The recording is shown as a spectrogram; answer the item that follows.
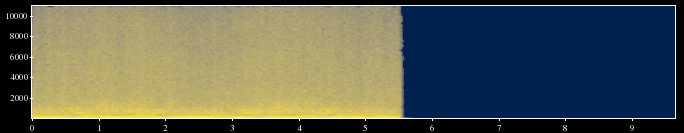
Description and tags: multisampled Reese made with Massive+Cyanphase Vdist+various other stuff
distorted, processed, reese, hard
